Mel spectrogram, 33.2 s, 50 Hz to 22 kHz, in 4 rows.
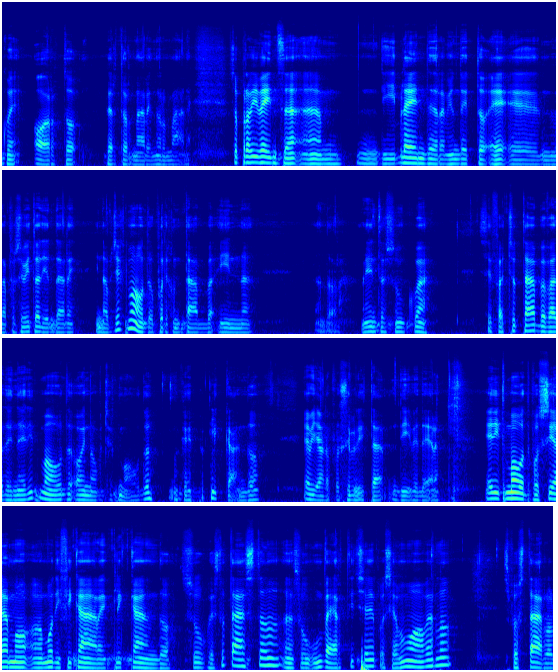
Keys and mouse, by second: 0.0 KP_5, 7.4-10.0 middle drag, 10.7 Tab, 12.1 Tab, 13.9-15.0 drag, 15.4 Tab, 16.8 Tab, 18.3 Tab, 19.0-21.5 drag, 26.8-30.7 middle drag.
